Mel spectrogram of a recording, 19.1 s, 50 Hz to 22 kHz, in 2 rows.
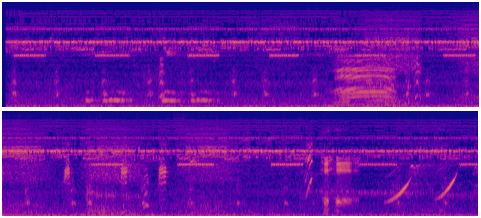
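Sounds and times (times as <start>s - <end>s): cow mooing: 6.6s - 8.4s, 9.0s - 14.3s
steady high whine: 7.6s - 19.0s
short high beeps: 16.9s - 19.0s.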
